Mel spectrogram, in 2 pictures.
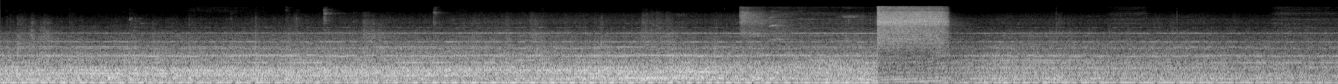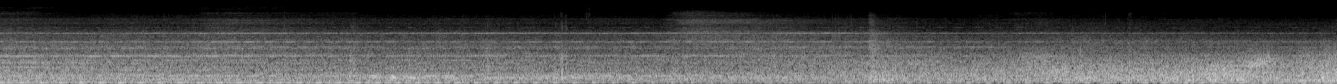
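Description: Train wheels clatter and rattle over the rails.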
